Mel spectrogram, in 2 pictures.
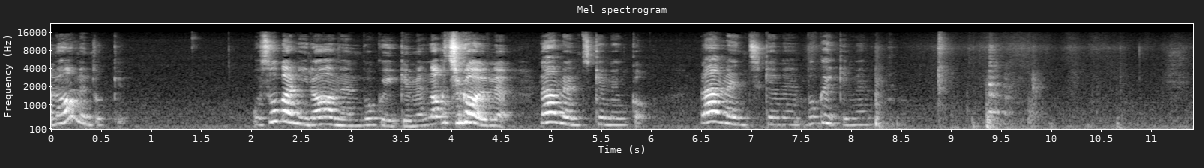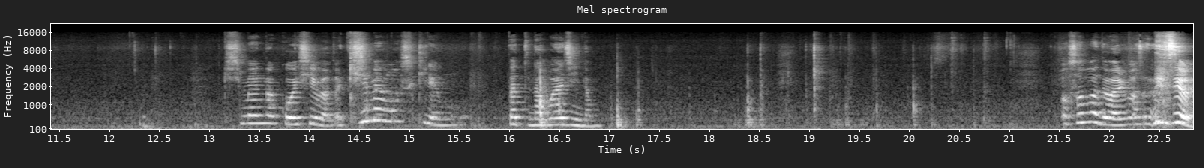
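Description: A young woman talks calmly and closely into a microphone, in short bursts with pauses.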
